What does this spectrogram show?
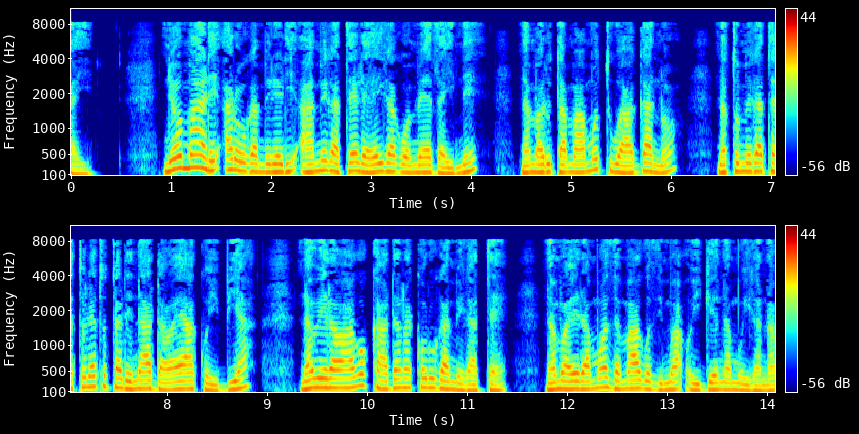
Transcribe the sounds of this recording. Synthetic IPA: i | neɔmaːɾeʔaɾoːɣameɾeɾiʔameɣatɛɾajaiɣaɣwɔmɛːðaine | namaɾutamamotuaɡanɔ | natomeɣatɛtoɾeatotaɾenadaajakoibia | naweɾawaɣokaːdanakoɾuɣameɣatɛ | namaeɾamɔðɛmaɣoðimaʔoiɡenamoiɣana

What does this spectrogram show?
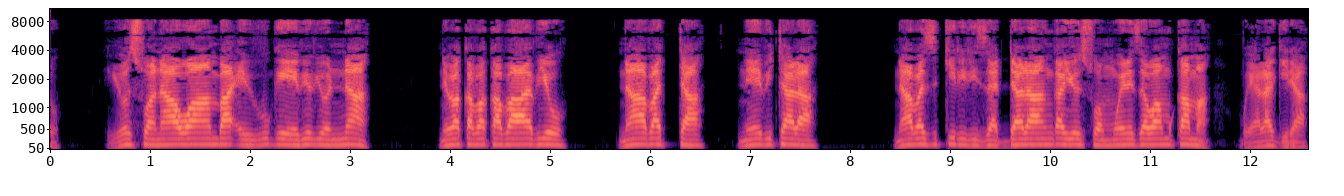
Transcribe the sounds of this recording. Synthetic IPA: o | jo̞suwanaːwaːmbae̞βiβuɡeːβjo̞βjo̞nːa | ne̞βakaβakaβaːβjo̞ | naːβatːa | ne̞ːβitala | naːβazikiɾiɾizadːalaŋɡajo̞suwamuwe̞ːɾe̞zawamukama̰ | βweja̰laɡiɾa̰

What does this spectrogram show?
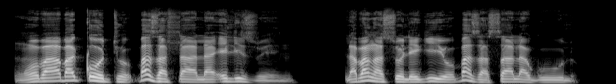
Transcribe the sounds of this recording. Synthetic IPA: ŋɔβaːβaǃɔtʰɔβazaɬalaelizweːni | laβaŋasɔleɣijɔβazasalaɣuːlɔ

